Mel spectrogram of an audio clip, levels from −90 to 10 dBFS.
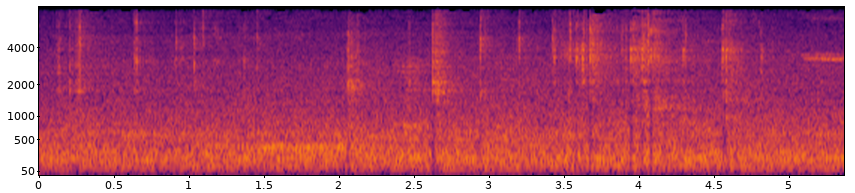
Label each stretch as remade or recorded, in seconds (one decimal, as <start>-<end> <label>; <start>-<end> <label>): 0.0-1.0 recorded; 1.0-2.7 remade; 2.7-5.4 recorded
